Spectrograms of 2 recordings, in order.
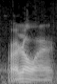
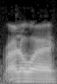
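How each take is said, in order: First: Said in the usual way. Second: Louder, higher shout to flee; raised cry to get away; urgent call. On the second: Acted. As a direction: yell the warning out. Sudden urgent warning to flee.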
